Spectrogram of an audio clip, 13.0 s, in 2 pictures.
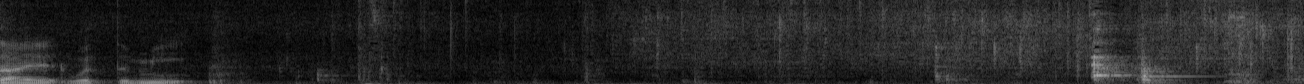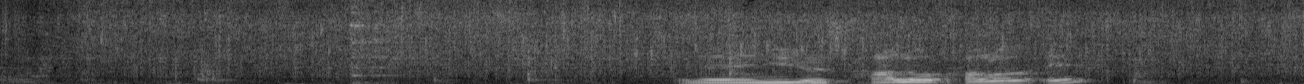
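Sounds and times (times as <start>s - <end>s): vegetables sizzling in fat: 0.6s - 13.0s
wooden spatula scraping skillet: 4.6s - 13.0s.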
